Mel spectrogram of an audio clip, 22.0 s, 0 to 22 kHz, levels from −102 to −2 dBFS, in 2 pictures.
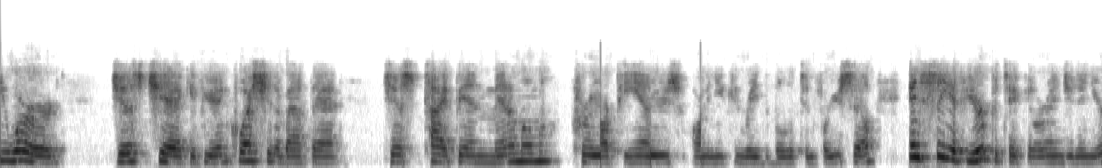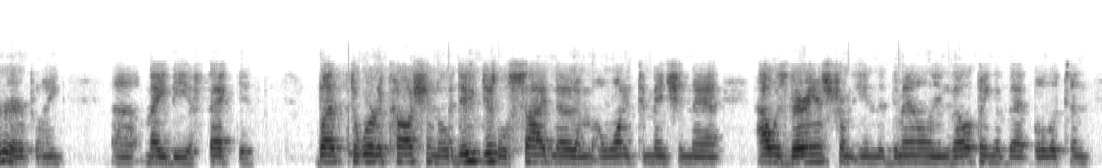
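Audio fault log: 6.0–7.0 s, 14.5–16.0 s, 19.5–20.5 s: chunks out of order. The audio here moves in 500 ms blocks, and one block plays late. At 6.0 s and 19.5 s it is one block late. At 14.5 s it is two blocks late, so the disorder spans 1.5 s. No audio is missing, but the sequence jumps backward and forward. Each event has three hard joins, which are heard as a jumbled stretch.
8.75–8.98 s, 18.21–18.59 s: sound cut by the noise suppressor. At both points the suppressor treated wanted sound as noise and pulled it down more than its surroundings, for around a fifth of a second each time. The level sinks by about 10 dB at the first point and by about 16 dB at the second. Steady or decaying parts of the sound dip or end abruptly. The call microphone path, which passes nothing above 8 kHz, is not part of this fault.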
